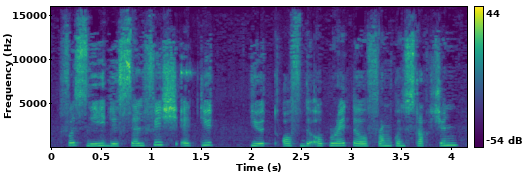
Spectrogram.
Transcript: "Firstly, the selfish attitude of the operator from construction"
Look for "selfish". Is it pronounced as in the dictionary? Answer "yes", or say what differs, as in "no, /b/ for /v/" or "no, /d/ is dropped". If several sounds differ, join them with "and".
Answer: yes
